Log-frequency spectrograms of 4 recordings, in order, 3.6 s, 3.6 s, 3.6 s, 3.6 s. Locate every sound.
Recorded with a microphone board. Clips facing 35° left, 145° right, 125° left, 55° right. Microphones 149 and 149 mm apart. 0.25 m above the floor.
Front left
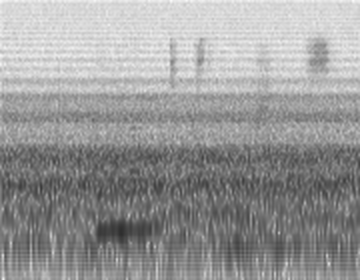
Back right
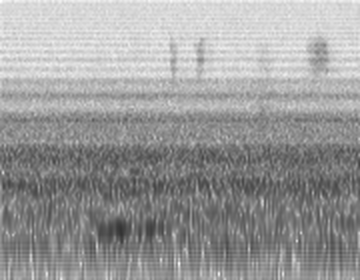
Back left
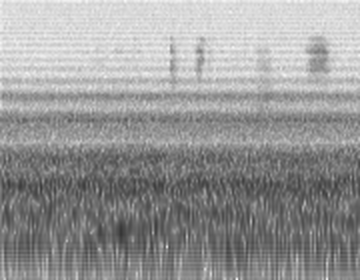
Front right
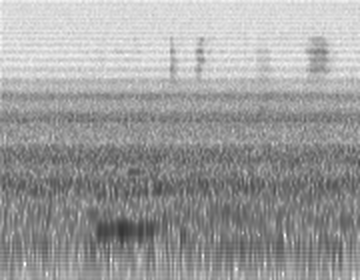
0.9 s a woman speaking: 30° left, 4 m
